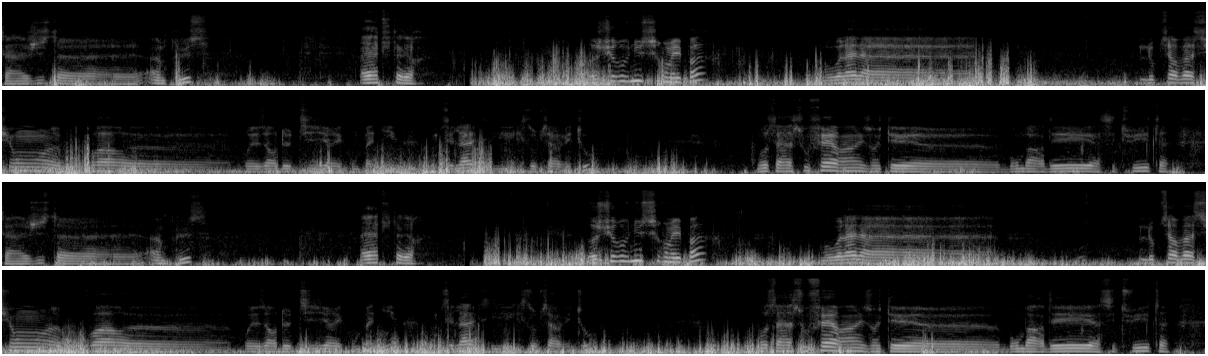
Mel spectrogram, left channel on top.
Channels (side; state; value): both; normal; correlation 0.20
